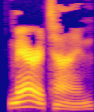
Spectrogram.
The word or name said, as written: Maritime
